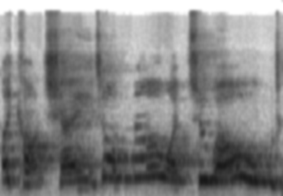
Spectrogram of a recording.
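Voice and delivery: very high, very slow, creaky, drawn-out silly voice. Speaker voicing a limiting inner belief: ridiculous put-on voice. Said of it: "I do this voice because I'm trying to make it sound ridiculous".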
